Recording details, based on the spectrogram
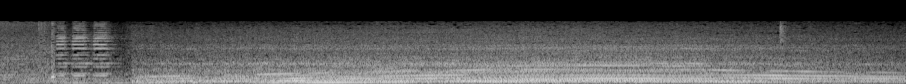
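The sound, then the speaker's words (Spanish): A large bus engine revs loudly and steadily as the bus departs from Srinagar in Indian-administered Kashmir toward Muzaffarabad on the Pakistani side. Its pitch rises and falls, with a short horn blast at the very start. “Un autobús partió de Srinagar, en la zona administrada por India, hacia Muzaffarabad, en el lado pakistaní, desde donde otro transporte inició su ruta a la inversa.”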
